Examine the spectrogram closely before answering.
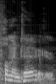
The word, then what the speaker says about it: portmanteau: Isn't it a No, that's not how you pronounce that. No, it's not. Portmanteau. Oh, poor man's toe. Yes, that's how you can think of it.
